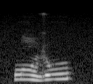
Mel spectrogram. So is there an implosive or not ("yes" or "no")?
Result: no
